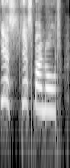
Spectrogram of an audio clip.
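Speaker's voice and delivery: very high-pitched character voice, pushed way up. Discussing a book character's voice, the speaker imitates him: high-pitched character voice. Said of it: "he didn't make his voice high".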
